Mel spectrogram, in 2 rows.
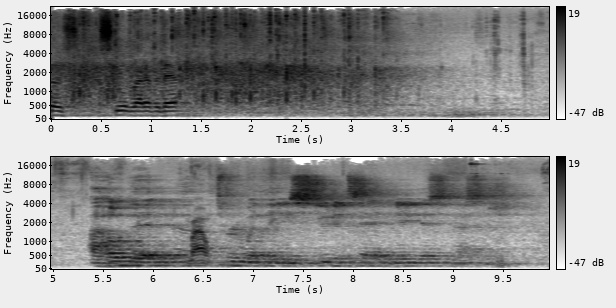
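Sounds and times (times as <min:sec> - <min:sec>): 
speech: 0:00.0 - 0:01.5, 0:05.4 - 0:09.4
applause: 0:00.0 - 0:03.9.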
